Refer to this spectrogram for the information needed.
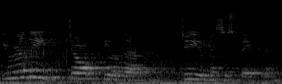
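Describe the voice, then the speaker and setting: A woman's voice: a little high, expressive, brisk, natural voice. An actress on stage playing an anxious young woman who feels haunted, speaking earnestly and nervously. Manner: earnest, nervous, then defiant. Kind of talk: amateur stage acting. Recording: echoey hall from far off, noisy.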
